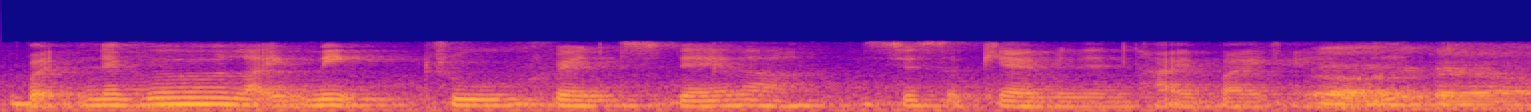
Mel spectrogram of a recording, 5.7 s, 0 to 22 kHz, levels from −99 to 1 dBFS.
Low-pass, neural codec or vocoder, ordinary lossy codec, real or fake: 5.4 kHz; none; none; real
